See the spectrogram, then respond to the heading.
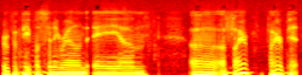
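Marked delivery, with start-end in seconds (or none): none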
